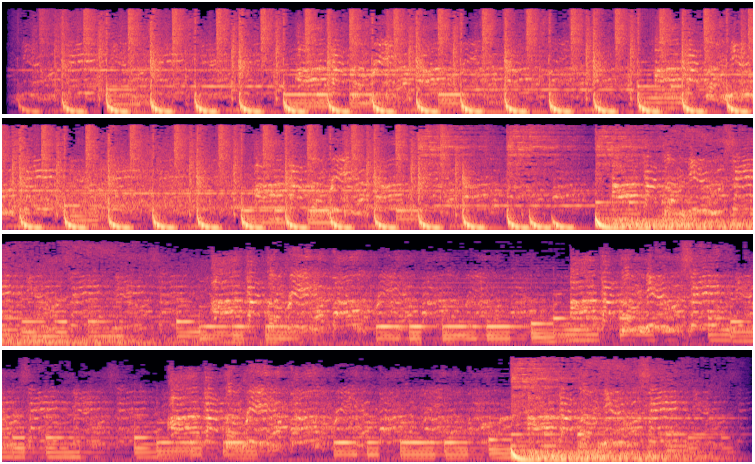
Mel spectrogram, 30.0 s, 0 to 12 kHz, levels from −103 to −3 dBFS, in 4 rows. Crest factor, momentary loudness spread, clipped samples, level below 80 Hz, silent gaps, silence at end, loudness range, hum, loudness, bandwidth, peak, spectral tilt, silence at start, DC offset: 18 dB; 7 LU; under 0.1%; -26 dBFS; none; 0.1 s; 4 LU; none; -18 LUFS; 10.5 kHz; 0 dBFS; -4 dB/octave; 0.15 s; under 0.1%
